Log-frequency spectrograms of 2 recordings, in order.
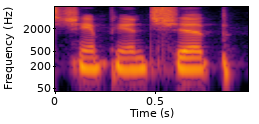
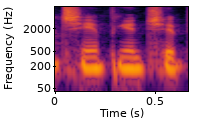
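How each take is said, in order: First: Said in the usual way. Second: CHAMPIONSHIP ending in "chip", with a ch; wrong ending, "chip". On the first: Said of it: "it's championship". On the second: Retold or imitated. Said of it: "it's not championship".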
